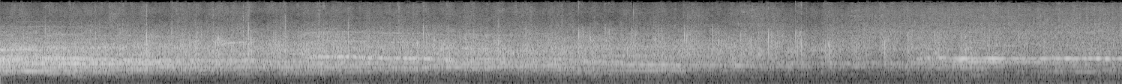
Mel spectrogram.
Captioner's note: applause and Cheering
